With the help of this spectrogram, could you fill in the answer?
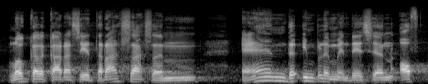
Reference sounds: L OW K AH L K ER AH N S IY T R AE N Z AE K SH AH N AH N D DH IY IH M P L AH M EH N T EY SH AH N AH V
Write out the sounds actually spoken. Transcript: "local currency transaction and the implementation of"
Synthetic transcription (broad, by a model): L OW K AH L K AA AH S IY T R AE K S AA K S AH N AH N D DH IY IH M P L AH M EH N T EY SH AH N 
